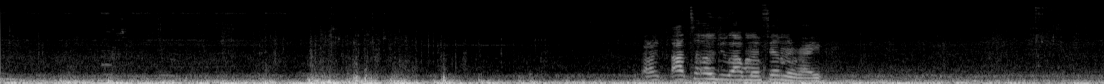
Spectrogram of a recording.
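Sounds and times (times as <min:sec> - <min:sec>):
car engine and tyres rumbling: 0:00.0 - 0:11.0.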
